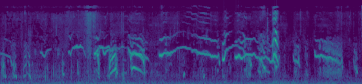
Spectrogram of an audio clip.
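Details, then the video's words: Puppies nursing from their mother whine in drawn-out, wavering high whimpers, several overlapping, sliding up and down in pitch with short squeaks between, steady throughout over a faint low background. "Cute puppy take breastfeeding"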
